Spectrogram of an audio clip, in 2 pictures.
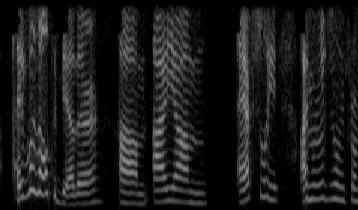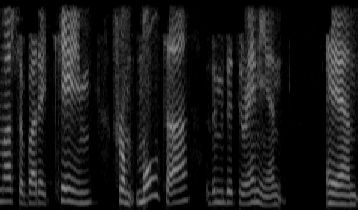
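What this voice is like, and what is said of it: Beautiful foreign accent. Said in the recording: “with that accent, it's just beautiful”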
